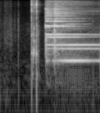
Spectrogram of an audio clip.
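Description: Sound effects of an animated YouTube subscribe button: a mouse-click sound about half a second in, then a notification-bell chime about a second in that rings on steadily and slowly fades.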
